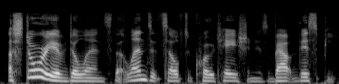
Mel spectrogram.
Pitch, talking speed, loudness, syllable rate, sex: 170 Hz, 245 wpm, -19 LUFS, 6.3 syllables/s, female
